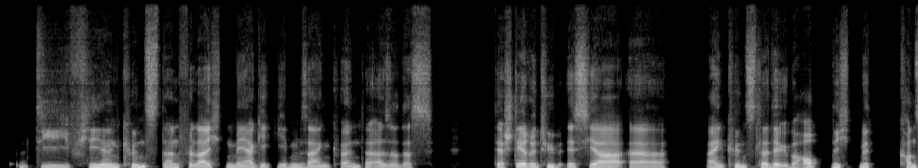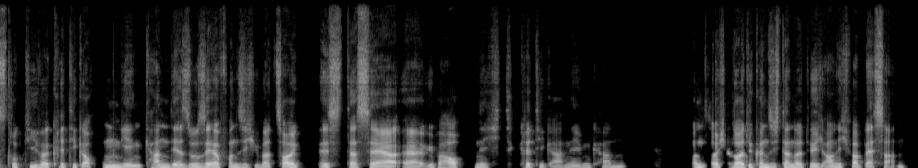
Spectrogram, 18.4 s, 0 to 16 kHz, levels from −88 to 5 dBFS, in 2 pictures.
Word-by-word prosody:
die 130 -3 -5
vielen 155 +6 +3
Künstlern 160 -4 +1
vielleicht 130 +1 +2
mehr 135 0 +1
gegeben 145 0 -3
sein 125 -1 0
könnte, 135 +9 -2
also, 130 -1 -1
das 125 0 -7 0.6
der - - +2
Stereotyp 150 +2 +4
ist 145 -2 -2
ja, 130 -3 +4
äh, - - -9 0.4
ein 135 -1 +1
Künstler, 160 +1 +1
der 140 -1 +6
überhaupt 150 +5 +1
nicht 155 0 -4
mit 145 -2 0 0.2
konstruktiver 165 +2 0
Kritik 150 +1 -4
auch - - -1
umgehen 150 -7 0
kann, 140 +3 0
der 140 -3 +1
so 145 +5 -1
sehr 150 -1 +4
von 150 0 -3
sich 135 -3 -7
überzeugt 140 +4 +1
ist, 155 -3 -4
dass 135 -5 +1
er, 130 +1 +4
äh, 130 -2 +1
überhaupt 155 +5 -1
nicht 140 -5 -9
Kritik - - -5
annehmen 130 +2 -8
kann. 170 +9 -9 0.6
Und 155 -5 -2
solche 140 -1 -1
Leute 155 +2 +4
können 160 +1 +2
sich 150 -1 -4
dann 155 - +1
natürlich 145 0 -1
auch - - 0
nicht 145 -1 -3
verbessern. 130 +6 -3
145 Hz, 165 wpm, -22 LUFS, 130-155 Hz, 0.6 s, der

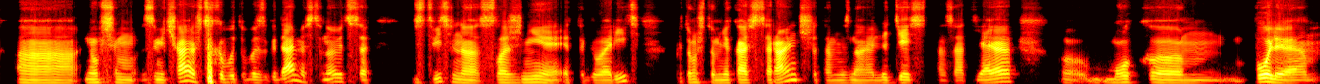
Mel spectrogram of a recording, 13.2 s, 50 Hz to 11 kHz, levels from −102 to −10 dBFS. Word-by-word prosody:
А, 105 -2 0
ну, 120 - -5
в - - +1
общем, 115 -2 0
замечаю, 115 -2 +3
что - - +7
как - - -5
будто 125 -3 -12
бы 115 0 -8
с 110 - -7
годами 115 - +1
становится 145 0 -3 0.4
действительно 120 -6 -1
сложнее 115 +1 -1
это - - -12
говорить. 105 - -4 0.3
При - - -27
том 120 +1 -6
что, 120 - -6
мне 105 0 -4
кажется, 110 -1 +4
раньше 215 - +3
там, 100 0 -12
не 105 - -12
знаю, 105 0 -6
лет 105 0 -10
10 110 0 +1
назад, 100 0 -8
я, 115 +6 +4
э, - - -20 0.5
мог, 125 - -9
эм, 105 -3 -3 0.4
более 110 -7 +6
110 Hz, 150 wpm, -26 LUFS, 105-120 Hz, 0.5 s, что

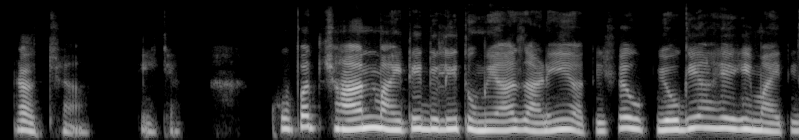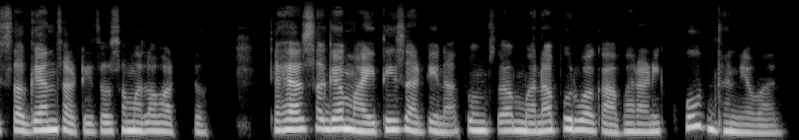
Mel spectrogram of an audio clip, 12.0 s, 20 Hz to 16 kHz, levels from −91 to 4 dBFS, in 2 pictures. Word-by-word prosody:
अच्छा, 185 -2 -6 0.5
ठीक 175 -5 -15
आहे. 185 - -19 0.7
खूपच 250 +2 -2
छान 235 +2 +5
माहिती 230 -1 +3
दिली 225 0 +4
तुम्ही 200 -3 +3
आज 215 +1 0
आणि 200 +5 +1
अतिशय 185 +7 -7
उपयोगी 215 0 +1
आहे 250 -1 0
ही 230 - +4
माहिती 185 0 -5
सगळ्यांसाठीच, 195 -2 -1
असं 185 +2 -3
मला 190 -1 +1
वाटतं. 175 -1 -8 0.5
तर 205 - -2
ह्या 220 +1 +4
सगळ्या 230 0 +1
माहितीसाठी 195 -1 +1
ना, 165 -1 -6
तुमचा 195 -1 -2
मनःपूर्वक 195 +1 -1
आभार 175 +1 -4
आणि 175 +1 -3 0.2
खूप 275 -1 -1
धन्यवाद. 160 -4 -4
200 Hz, 150 wpm, -22 LUFS, 180-225 Hz, 0.7 s, छान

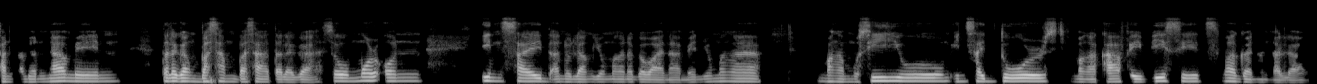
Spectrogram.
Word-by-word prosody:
pantalon 125 0 -4
namin, 145 -1 +2 0.6
talagang 150 -3 +4
basang-basa 135 -2 -1
talaga. 115 0 -3
So 155 -1 +3
more 175 +4 +3
on 160 0 -2 0.6
inside 150 -3 +2
ano 125 0 -5
lang 120 -1 -3
'yung 125 -1 -6
mga 120 -1 -5
nagawa 115 -2 -1
namin 110 +2 -8
'yung 135 - -9
mga, 140 -2 -2 0.6
mga 140 -2 -4
museum, 155 +2 +3
inside 140 0 -1
tours, 150 -1 +6 0.2
mga 120 -1 -4
cafe 130 -1 +2
visits, 150 -3 0
mga 135 -5 -1
ganun 110 0 -14
na 105 - -4
lang. 100 -1 -7
140 Hz, 130 wpm, -23 LUFS, 125-150 Hz, 0.6 s, tours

